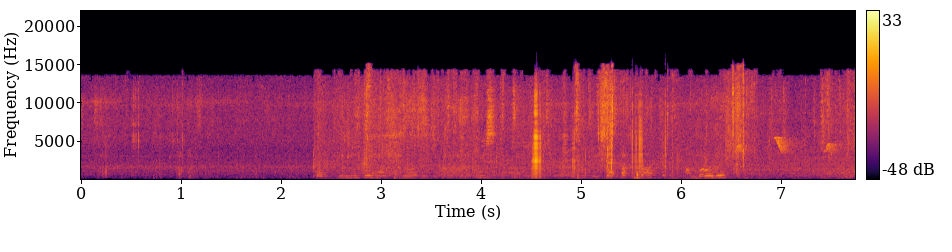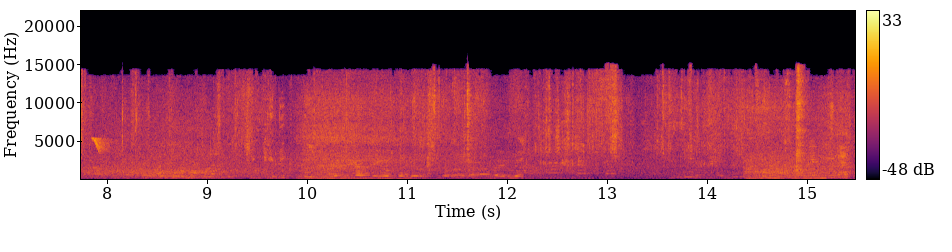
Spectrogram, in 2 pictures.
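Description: Dry palm strips rustle and crackle as hands weave them.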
